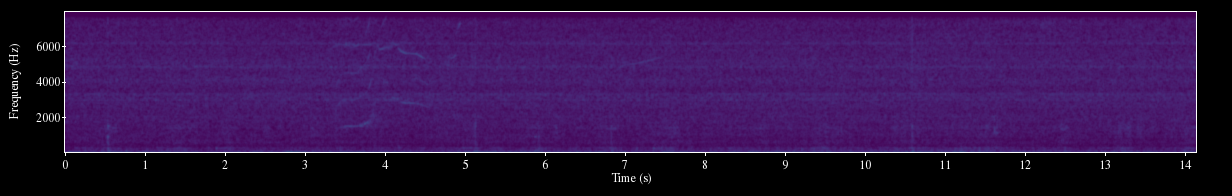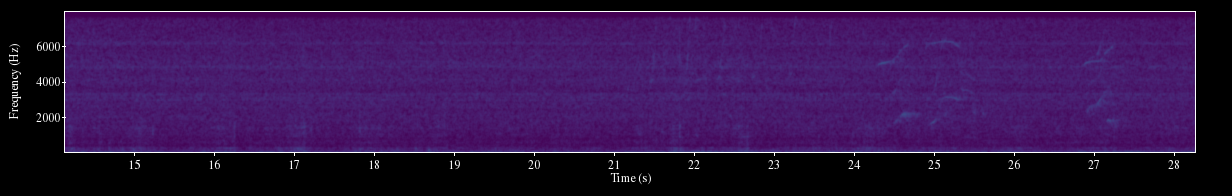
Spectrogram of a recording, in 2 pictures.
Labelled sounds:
3.4	4.6	killer whale, 1.4 to 7.7 kHz
24.8	25.6	killer whale, 1.6 to 6.4 kHz
26.8	27.4	killer whale, 1.0 to 6.0 kHz

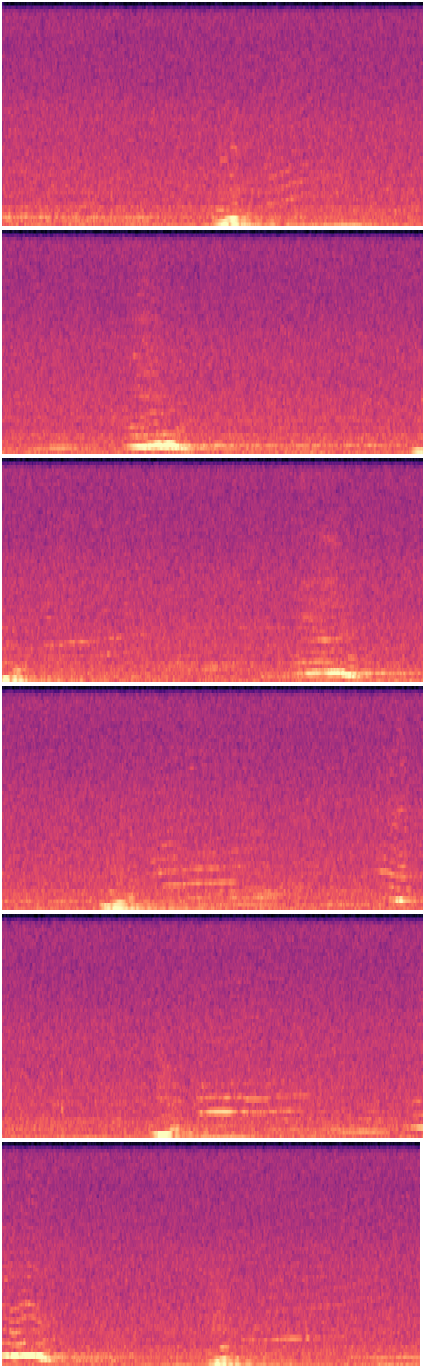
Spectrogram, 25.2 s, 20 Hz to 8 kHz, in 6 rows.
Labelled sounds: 2.7	3.1	humpback whale, 1.4 to 1.7 kHz
9.0	9.4	humpback whale, 1.3 to 1.6 kHz
11.4	11.8	humpback whale, 0.80 to 1.7 kHz
14.1	15.0	humpback whale, 0.90 to 2.0 kHz
16.3	16.8	humpback whale, 1.2 to 1.5 kHz
18.8	19.5	humpback whale, 0.90 to 1.6 kHz
21.0	21.4	humpback whale, 0.80 to 2.3 kHz
23.7	24.1	humpback whale, 0.96 to 1.1 kHz

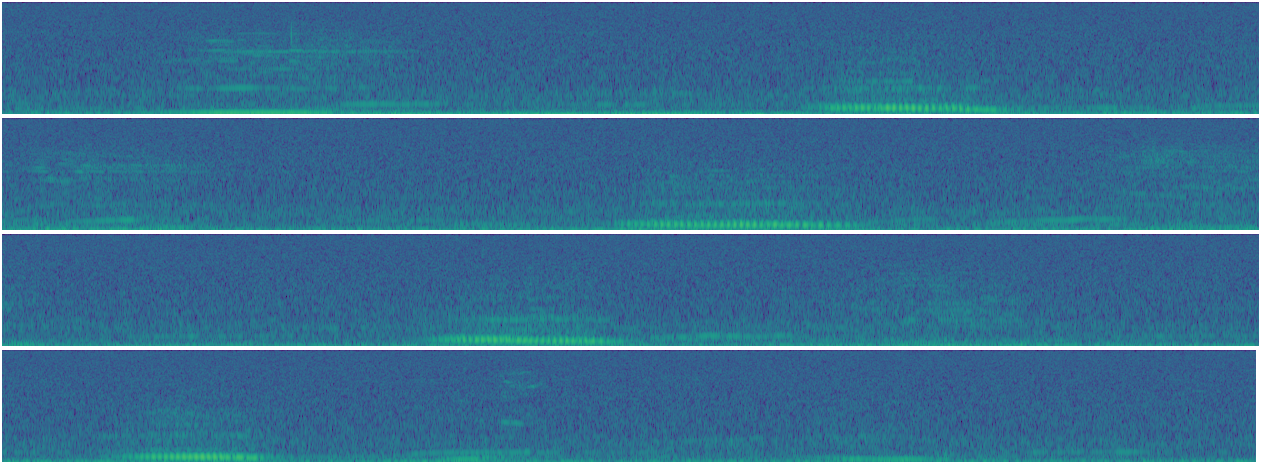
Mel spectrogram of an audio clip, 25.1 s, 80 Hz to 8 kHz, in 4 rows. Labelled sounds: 1.0	1.6	humpback whale, 1.8 to 2.2 kHz
21.3	21.6	humpback whale, 2.8 to 3.3 kHz

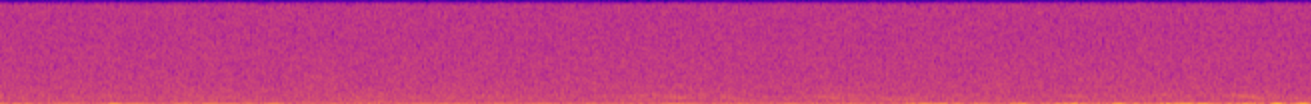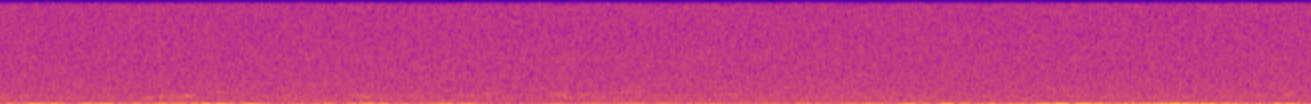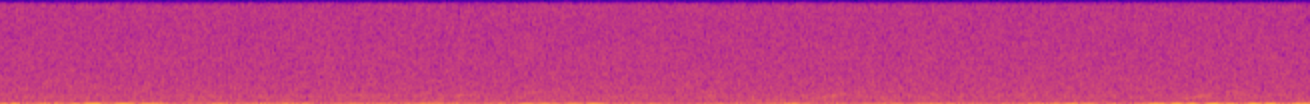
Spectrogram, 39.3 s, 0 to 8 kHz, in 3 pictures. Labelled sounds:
15.2	15.4	humpback whale, 0.83 to 1.1 kHz

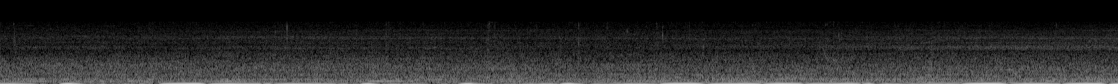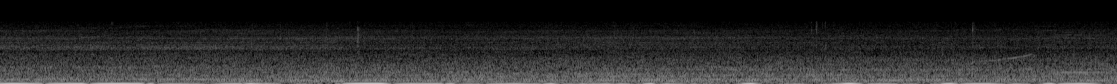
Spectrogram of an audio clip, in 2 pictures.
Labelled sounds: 11.7	12.7	killer whale, southern resident, 5.4 to 8.0 kHz
20.2	21.6	killer whale, southern resident, L pod, call S19, 0.99 to 8.0 kHz
21.6	22.2	killer whale, southern resident, 3.0 to 5.1 kHz

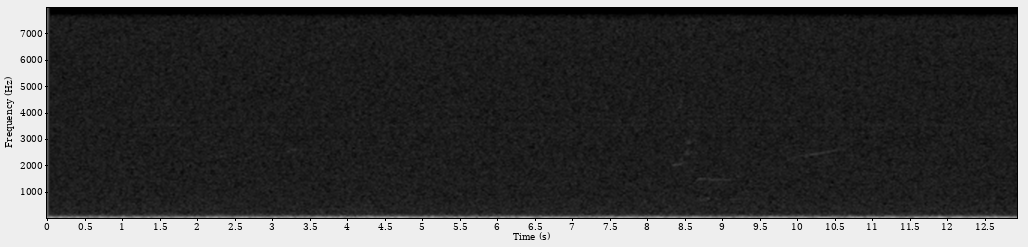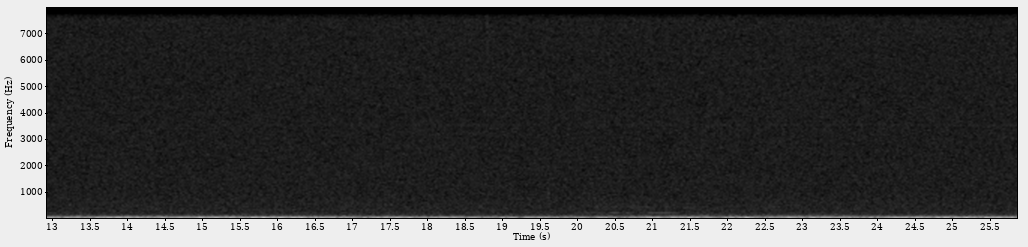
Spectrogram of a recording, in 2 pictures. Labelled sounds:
8.8	9.1	killer whale, Bigg's (transient), 1.4 to 1.6 kHz
10.1	10.5	killer whale, Bigg's (transient), 2.3 to 2.6 kHz

